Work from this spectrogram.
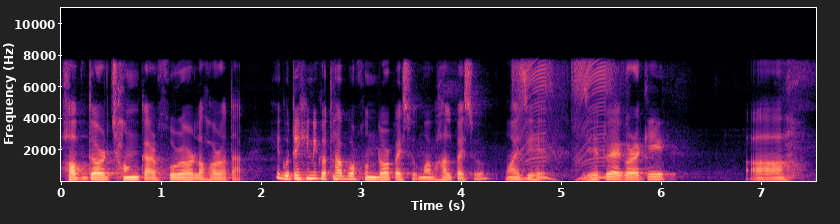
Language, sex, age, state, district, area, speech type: Assamese, male, 18-30, Assam, Biswanath, rural, spontaneous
